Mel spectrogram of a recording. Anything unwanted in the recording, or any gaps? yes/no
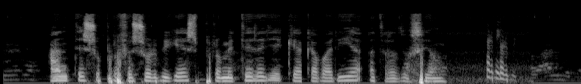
yes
